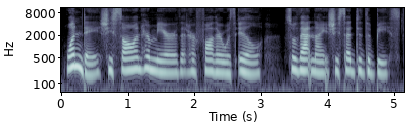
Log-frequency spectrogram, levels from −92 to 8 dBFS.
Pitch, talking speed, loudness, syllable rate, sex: 215 Hz, 235 wpm, -19 LUFS, 5.0 syllables/s, female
